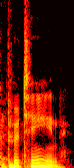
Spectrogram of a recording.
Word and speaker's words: poutine: Now, I researched the pronunciation. This is a Canadian. Poutine is Canadian. It's poutine.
